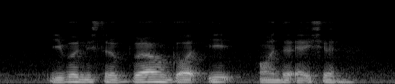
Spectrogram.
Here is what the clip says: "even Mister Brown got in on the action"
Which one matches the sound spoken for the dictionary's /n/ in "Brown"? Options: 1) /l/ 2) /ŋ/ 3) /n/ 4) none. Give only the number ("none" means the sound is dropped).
1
